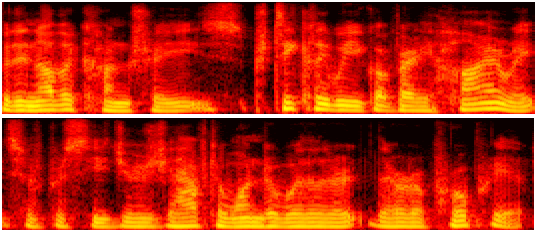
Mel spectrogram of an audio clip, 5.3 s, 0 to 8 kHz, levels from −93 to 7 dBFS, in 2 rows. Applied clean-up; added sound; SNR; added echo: none; none; none; none.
